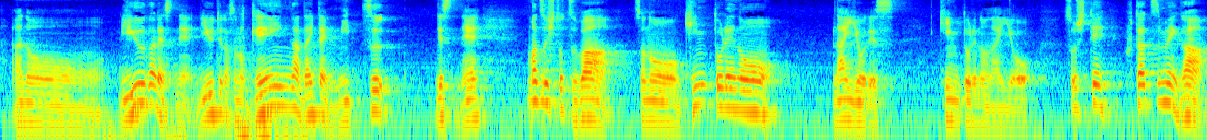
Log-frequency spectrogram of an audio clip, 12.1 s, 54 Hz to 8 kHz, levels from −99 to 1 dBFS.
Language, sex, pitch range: Japanese, male, 110-170 Hz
